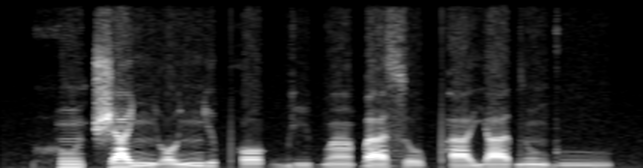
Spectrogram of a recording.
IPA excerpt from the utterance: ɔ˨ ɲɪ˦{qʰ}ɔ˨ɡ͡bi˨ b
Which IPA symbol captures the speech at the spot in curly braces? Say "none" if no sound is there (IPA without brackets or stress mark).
pʰ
